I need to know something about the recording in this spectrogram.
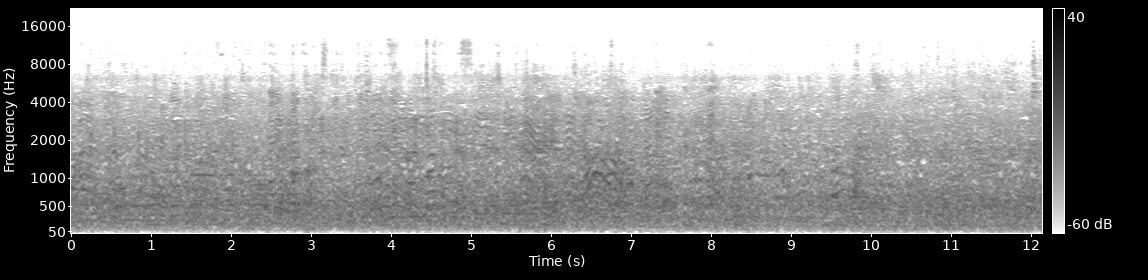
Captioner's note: crowd chatter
